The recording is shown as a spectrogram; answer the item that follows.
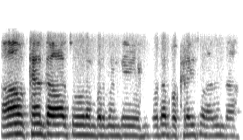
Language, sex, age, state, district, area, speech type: Dogri, male, 18-30, Jammu and Kashmir, Kathua, rural, conversation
